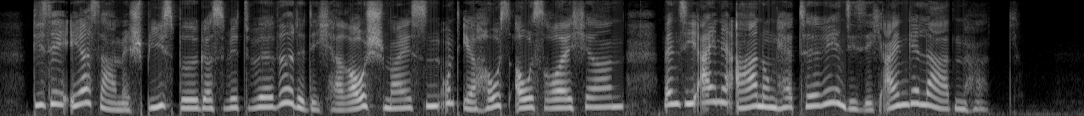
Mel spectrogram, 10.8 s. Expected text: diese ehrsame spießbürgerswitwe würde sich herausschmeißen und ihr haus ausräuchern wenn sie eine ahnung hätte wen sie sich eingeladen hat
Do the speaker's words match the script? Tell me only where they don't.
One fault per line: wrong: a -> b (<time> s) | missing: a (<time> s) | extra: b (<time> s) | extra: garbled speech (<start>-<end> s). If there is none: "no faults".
wrong: sich -> dich (3.0 s)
